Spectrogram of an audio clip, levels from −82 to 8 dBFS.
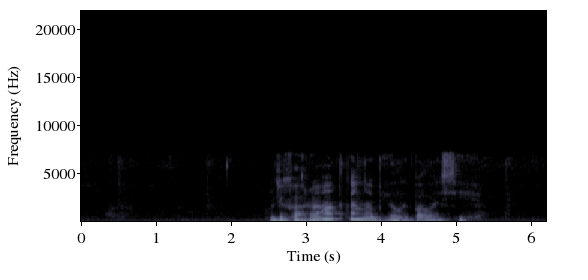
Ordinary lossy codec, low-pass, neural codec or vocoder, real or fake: none; 7.2 kHz; none; real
